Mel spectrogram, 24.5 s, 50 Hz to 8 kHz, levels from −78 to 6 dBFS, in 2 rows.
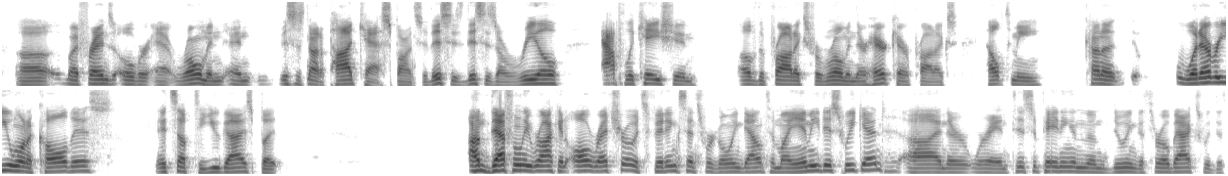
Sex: male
